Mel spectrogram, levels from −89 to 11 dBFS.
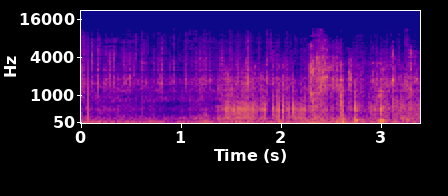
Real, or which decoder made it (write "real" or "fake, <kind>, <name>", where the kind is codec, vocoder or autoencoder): real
